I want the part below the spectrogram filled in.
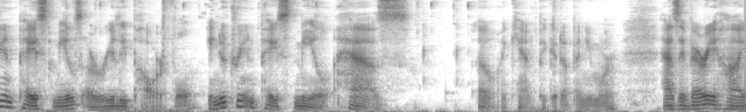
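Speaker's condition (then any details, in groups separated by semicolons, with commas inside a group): No condition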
